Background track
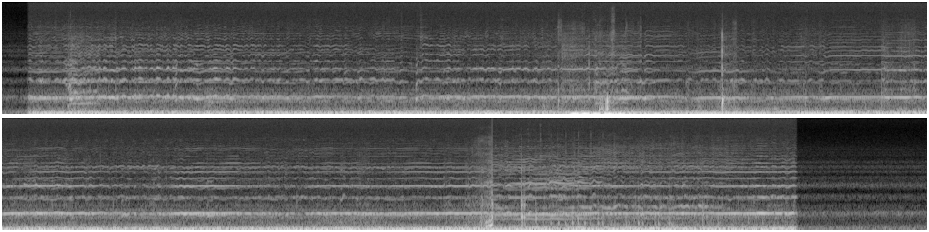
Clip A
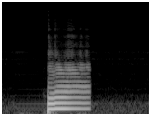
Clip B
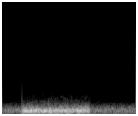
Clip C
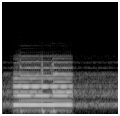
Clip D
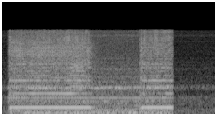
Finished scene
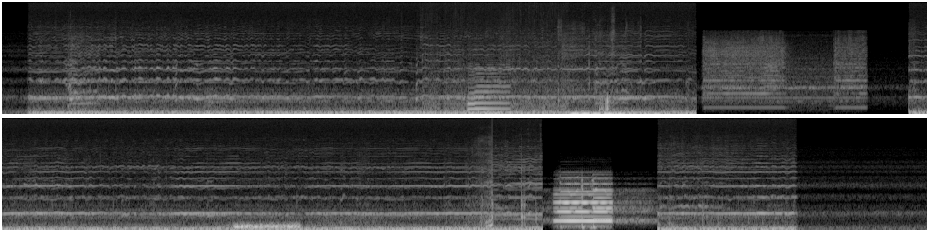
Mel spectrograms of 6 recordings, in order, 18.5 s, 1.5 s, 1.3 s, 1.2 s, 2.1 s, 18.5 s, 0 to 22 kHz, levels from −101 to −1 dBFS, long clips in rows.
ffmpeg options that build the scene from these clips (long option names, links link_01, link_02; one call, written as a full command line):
ffmpeg -i bed.wav -i cue0.wav -i cue1.wav -i cue2.wav -i cue3.wav -filter_complex "[0:a]volume=-13dB[link_01];[1:a]aeval=exprs='val(0)+0.5*0.0126*sgn(val(0))':channel_layout=same[link_02];[4:a]highpass=550,lowpass=3800[link_03];[3:a]dynaudnorm=framelen=130:gausssize=3:maxgain=9.5dB[link_04];[link_01]asplit=3[link_05][link_06][link_07];[link_05]atrim=end=6.944[link_08];[link_03]atrim=end=2.13,asetpts=PTS-STARTPTS,volume=-17.5dB[link_09];[link_06]atrim=start=9.066:end=14.654[link_10];[link_04]atrim=end=1.16,asetpts=PTS-STARTPTS,volume=-6.5dB[link_11];[link_07]atrim=start=15.806[link_12];[link_02]atrim=end=1.47,asetpts=PTS-STARTPTS,volume=-10dB,afade=type=in:duration=0.004:curve=hsin,afade=type=out:start_time=1.466:duration=0.004:curve=hsin,adelay=4200[link_13];[2:a]atrim=end=1.34,asetpts=PTS-STARTPTS,volume=-2.5dB,afade=type=in:duration=0.004:curve=hsin,afade=type=out:start_time=1.336:duration=0.004:curve=hsin,adelay=11360[link_14];[link_08][link_09]acrossfade=duration=0.004:curve1=hsin:curve2=hsin[link_15];[link_15][link_10]acrossfade=duration=0.004:curve1=hsin:curve2=hsin[link_16];[link_16][link_11]acrossfade=duration=0.004:curve1=hsin:curve2=hsin[link_17];[link_17][link_12]acrossfade=duration=0.004:curve1=hsin:curve2=hsin[link_18];[link_18][link_13][link_14]amix=inputs=3:normalize=0" out.wav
